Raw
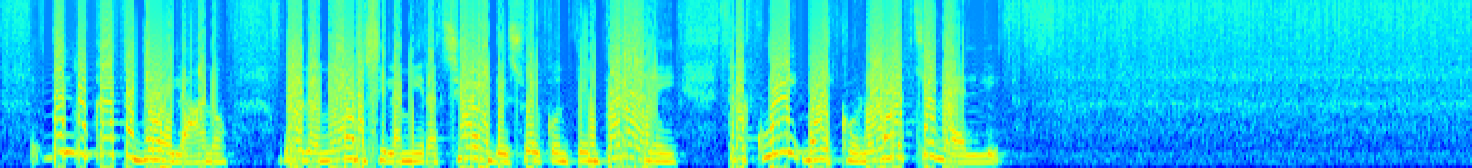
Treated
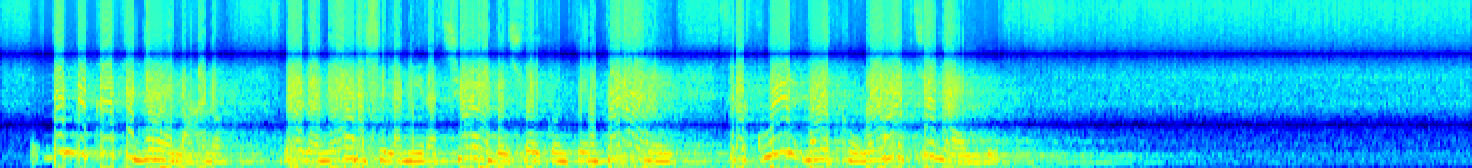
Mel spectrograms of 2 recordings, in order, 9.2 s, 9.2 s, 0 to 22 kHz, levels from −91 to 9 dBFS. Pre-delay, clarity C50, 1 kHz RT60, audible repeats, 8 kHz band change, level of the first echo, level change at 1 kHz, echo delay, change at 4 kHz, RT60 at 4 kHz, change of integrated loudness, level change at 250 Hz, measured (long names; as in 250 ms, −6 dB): 37 ms, 9.5 dB, 2.2 s, 1, −5.5 dB, −18.5 dB, −9.0 dB, 133 ms, −1.0 dB, 1.5 s, −0.5 dB, +1.5 dB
